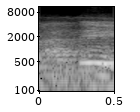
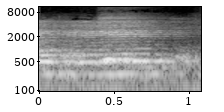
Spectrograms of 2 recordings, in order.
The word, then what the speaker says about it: ate: Cara bacanya bukan AT. Ini cara bacanya ini oke. I ate apa tadi?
